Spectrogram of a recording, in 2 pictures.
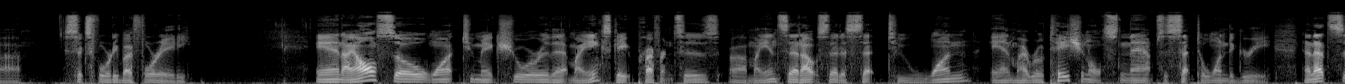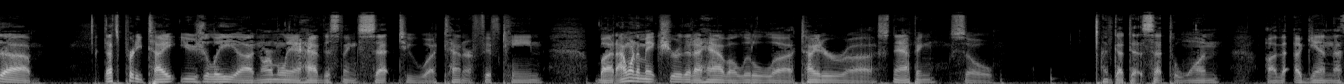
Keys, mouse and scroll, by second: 2.4-3.7 drag, 5.3-6.3 drag, 15.9 click, 19.0-22.6 drag.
